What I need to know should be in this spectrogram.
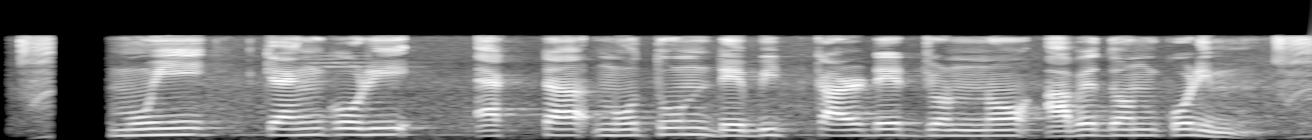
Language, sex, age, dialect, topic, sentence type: Bengali, male, 18-24, Rajbangshi, banking, statement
